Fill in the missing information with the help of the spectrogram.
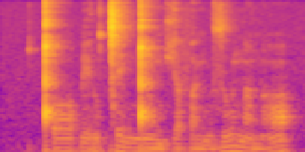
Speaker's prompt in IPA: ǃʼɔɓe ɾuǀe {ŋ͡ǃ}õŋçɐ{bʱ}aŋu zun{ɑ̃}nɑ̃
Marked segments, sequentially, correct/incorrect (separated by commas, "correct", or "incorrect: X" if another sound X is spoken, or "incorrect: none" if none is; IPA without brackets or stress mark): correct, incorrect: f, correct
